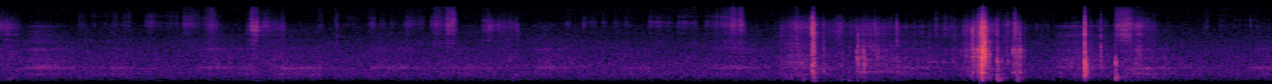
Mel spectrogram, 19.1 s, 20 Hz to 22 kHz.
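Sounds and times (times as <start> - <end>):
faint rubbing: 1.2 - 7.9, 8.5 - 15.4, 16.7 - 17.4.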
